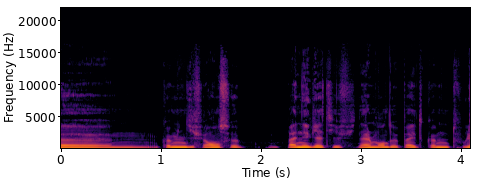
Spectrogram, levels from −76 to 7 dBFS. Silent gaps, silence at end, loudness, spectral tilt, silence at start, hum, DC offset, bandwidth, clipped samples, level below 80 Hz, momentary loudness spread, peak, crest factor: none; 0 s; -24 LUFS; -7.5 dB/octave; 0 s; none; under 0.1%; 14.5 kHz; under 0.1%; -54 dBFS; 11 LU; -8 dBFS; 16 dB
